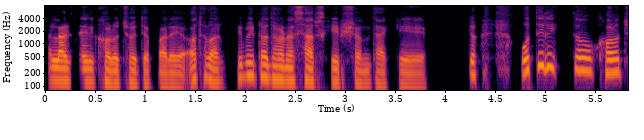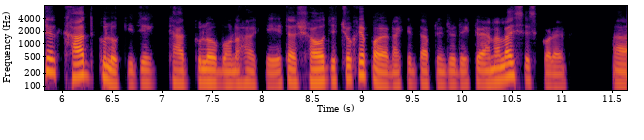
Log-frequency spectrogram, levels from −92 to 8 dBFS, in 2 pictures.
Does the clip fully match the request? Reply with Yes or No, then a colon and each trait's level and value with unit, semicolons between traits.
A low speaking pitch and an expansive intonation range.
Yes: low, 130 Hz; wide, 6.0 semitones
